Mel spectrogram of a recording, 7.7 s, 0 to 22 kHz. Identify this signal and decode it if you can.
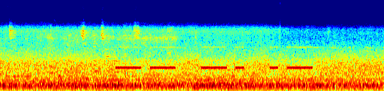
Morse code, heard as a keyed tone, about 7 wpm, 1020 Hz, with radio static, a narrow filter and the noise inside a subway train. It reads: MNA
